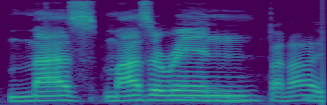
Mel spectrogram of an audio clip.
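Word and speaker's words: Mahzarin Banaji: Mazarin Banaji.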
